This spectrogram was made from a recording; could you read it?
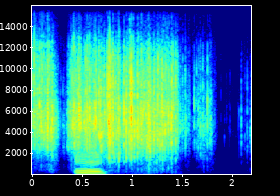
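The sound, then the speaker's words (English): A chocolate peanut butter protein meal bar wrapper crinkles loudly and continuously for about a second and a half, with a brief voiced sound over the start, then a few faint rustles trail off. “Oh, it's like a really loud wrapper.”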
